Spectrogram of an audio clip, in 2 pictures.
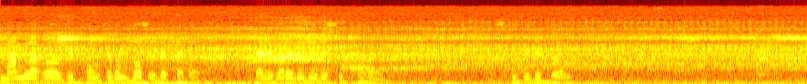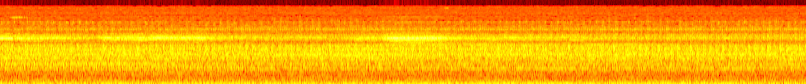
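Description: An auto-rickshaw engine idles close by.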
